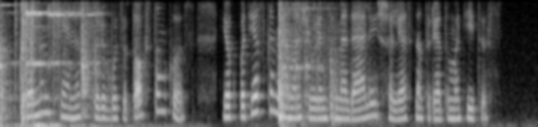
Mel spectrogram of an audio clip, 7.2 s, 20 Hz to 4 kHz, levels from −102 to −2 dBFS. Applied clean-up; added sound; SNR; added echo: none; Shatter; 1 dB; none.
